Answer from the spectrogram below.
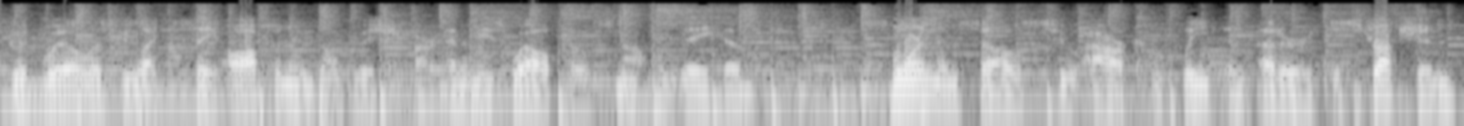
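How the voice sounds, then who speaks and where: Male radio monologist, mid-pitched, thick-tongued and slurred, halting delivery with folksy asides to the audience. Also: over music, poor audio. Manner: halting, with frequent pauses and folksy asides to listeners. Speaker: host of a political broadcast. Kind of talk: solo talk-show monologue.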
